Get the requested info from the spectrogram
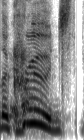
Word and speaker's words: The Croods: It's like the movie, The Crooks or whatever I butchered that name, but where they're in the cave people. – Oh, the Croods. – The Croods, yes, the Croods.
